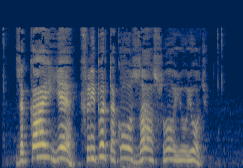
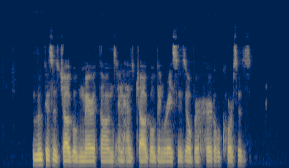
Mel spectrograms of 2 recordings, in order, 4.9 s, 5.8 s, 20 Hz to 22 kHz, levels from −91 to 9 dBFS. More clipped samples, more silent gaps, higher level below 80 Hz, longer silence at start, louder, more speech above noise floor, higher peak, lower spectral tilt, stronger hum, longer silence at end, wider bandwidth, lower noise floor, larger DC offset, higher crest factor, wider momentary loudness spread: neither; neither; first, -60 dBFS vs -70 dBFS; second, 0.3 s vs 0.65 s; about the same, -21 LUFS vs -20 LUFS; second, 35 dB vs 56 dB; about the same, -2 dBFS vs -2 dBFS; about the same, -4 dB/octave vs -4.5 dB/octave; neither; about the same, 0.8 s vs 0.8 s; first, 11.5 kHz vs 9.4 kHz; second, -56 dBFS vs -75 dBFS; neither; about the same, 20 dB vs 18 dB; first, 13 LU vs 7 LU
